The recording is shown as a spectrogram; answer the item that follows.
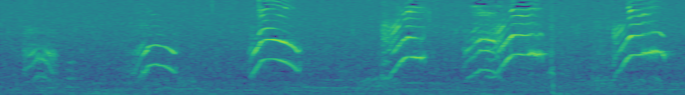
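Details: Foster kittens meowing playfully while held in hands, mother cat nearby: six high arched meows with stacked harmonics, spaced about a second apart, some overlapping, over a quiet indoor background.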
